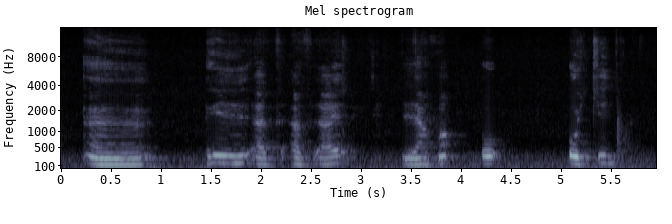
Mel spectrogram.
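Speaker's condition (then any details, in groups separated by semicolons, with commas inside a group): Cerebral palsy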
